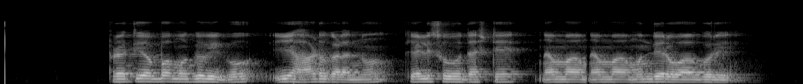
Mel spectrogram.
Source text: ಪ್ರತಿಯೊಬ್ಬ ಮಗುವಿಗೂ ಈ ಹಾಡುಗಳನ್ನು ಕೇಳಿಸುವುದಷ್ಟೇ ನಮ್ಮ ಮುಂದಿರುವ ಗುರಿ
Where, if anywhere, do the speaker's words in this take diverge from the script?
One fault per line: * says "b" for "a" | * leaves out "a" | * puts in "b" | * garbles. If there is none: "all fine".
* puts in "ನಮ್ಮ"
